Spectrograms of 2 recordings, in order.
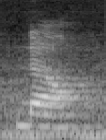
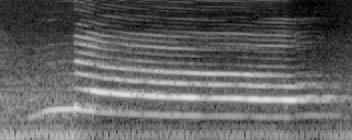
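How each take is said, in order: First: It is said calmly, clearly and seriously. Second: It is said softly in a friendly, warm way. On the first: It marks the behavior as wrong without anger. The speaker calls it right. "calm, clear, but serious voice" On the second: It tries to build a warm bond. The speaker calls it wrong. "which is like if you're trying to develop rapport"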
